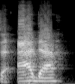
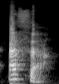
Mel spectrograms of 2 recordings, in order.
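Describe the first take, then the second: First: The middle consonant is a hard d sound. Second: The middle consonant is a soft th sound. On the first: The speaker calls it wrong. "It's not. Totally not" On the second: The speaker calls it right. "The correct pronunciation is still th sound"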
